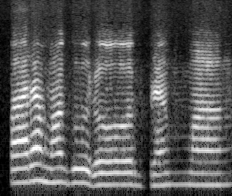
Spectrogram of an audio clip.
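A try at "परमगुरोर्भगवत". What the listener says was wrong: బ్రహ్మ లేదు మాతాజీ, పరమ గురోర్భగవత.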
